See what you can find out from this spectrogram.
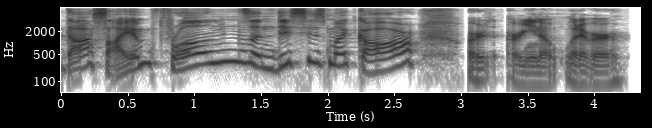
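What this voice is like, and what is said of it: Bad put-on German accent. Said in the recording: “terrible German impression”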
